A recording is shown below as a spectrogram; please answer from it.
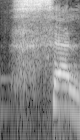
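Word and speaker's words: cell: जिस तरह सी E double L सेल है, ये कैल नहीं है सेल है।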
